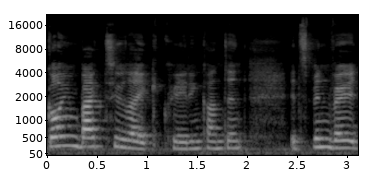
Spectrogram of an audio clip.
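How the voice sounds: Speaking in a Latin American accent, a woman uses a medium pitch. Her intonation is fairly even.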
